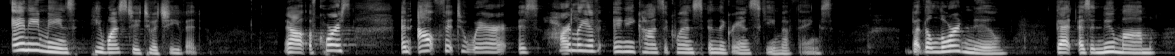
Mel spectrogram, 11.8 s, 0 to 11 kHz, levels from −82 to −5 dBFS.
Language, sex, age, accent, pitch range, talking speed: English, female, 40-59, American, 205-260 Hz, 180 wpm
